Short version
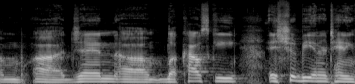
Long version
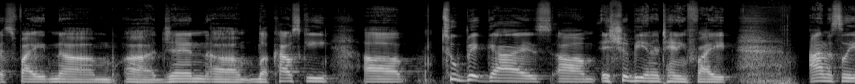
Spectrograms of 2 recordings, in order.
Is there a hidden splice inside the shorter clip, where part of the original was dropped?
yes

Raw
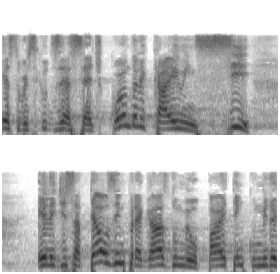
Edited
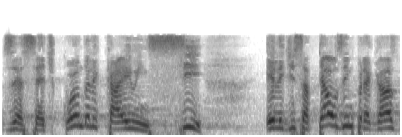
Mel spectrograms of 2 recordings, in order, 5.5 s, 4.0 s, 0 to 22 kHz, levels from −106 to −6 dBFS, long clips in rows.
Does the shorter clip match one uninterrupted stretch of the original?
yes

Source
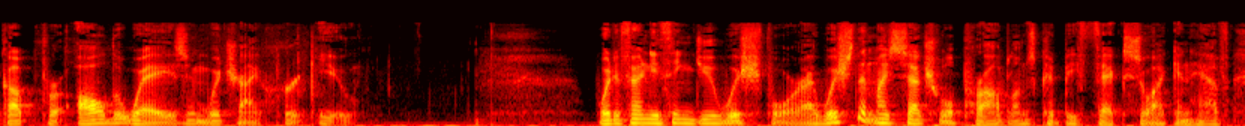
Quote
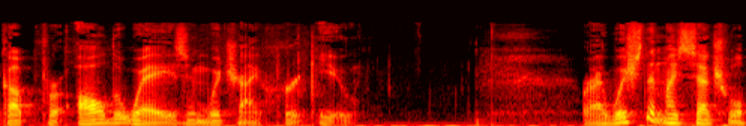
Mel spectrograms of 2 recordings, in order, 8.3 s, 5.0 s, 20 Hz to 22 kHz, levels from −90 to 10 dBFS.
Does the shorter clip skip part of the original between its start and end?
yes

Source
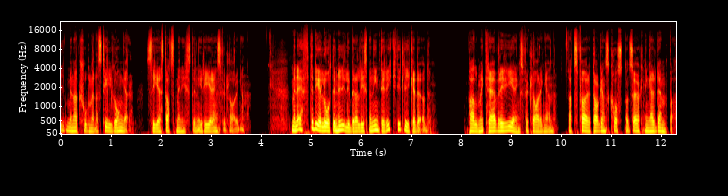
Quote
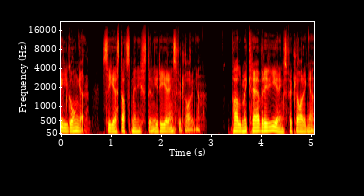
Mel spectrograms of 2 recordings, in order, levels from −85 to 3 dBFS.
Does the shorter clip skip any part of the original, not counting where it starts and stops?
yes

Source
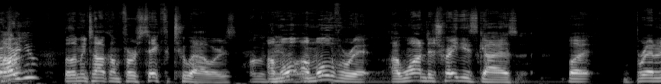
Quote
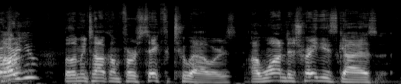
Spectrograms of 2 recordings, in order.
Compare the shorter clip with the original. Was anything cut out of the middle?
yes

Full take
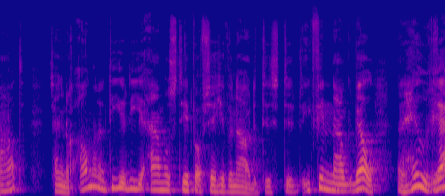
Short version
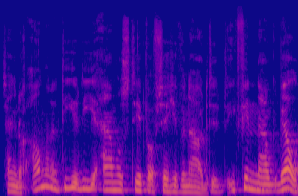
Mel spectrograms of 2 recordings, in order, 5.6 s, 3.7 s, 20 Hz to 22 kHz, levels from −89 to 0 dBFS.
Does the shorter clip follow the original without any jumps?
no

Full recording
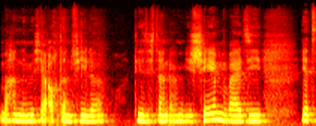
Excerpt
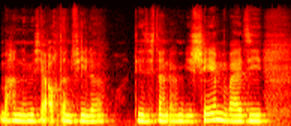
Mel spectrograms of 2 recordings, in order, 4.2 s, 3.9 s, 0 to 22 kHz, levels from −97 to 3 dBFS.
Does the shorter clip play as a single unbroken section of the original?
yes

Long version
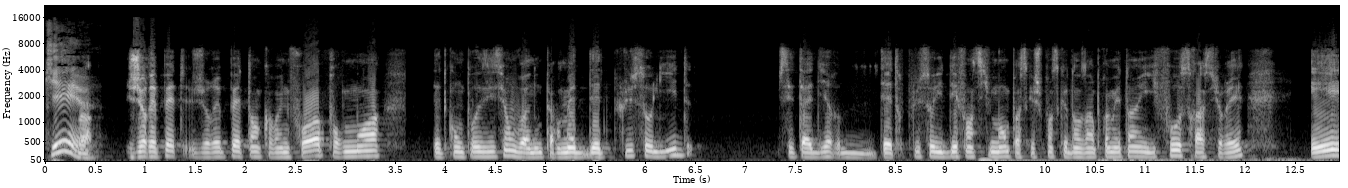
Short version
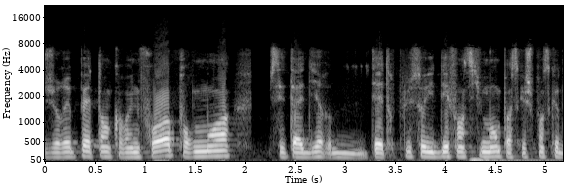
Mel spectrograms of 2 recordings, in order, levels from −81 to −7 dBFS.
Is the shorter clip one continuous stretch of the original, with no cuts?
no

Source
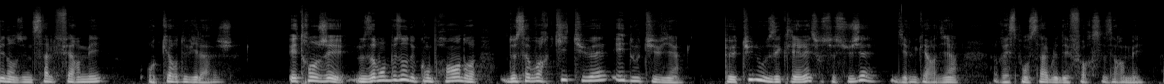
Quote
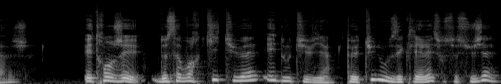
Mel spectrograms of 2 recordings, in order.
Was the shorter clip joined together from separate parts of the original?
yes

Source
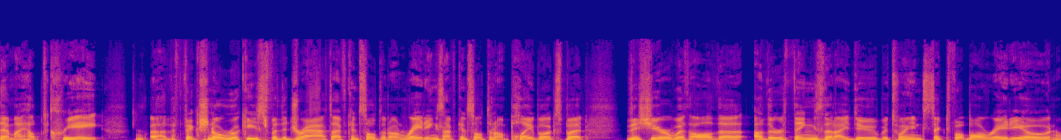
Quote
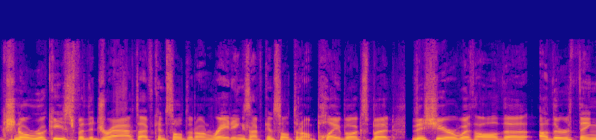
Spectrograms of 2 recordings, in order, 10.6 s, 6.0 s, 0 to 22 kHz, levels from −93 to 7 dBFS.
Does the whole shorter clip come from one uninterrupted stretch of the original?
no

